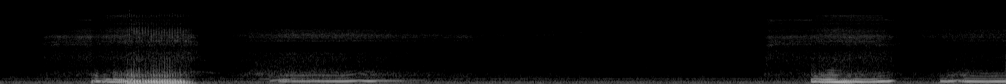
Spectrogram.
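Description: Two loud, low, rumbling snores on inhalation about six seconds apart, each followed by a softer grunting exhale; a sleeping pig snoring.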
